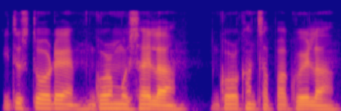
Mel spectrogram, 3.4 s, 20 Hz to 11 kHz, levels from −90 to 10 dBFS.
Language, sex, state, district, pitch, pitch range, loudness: Nagamese, male, Nagaland, Kohima, 115 Hz, 110-125 Hz, -19 LUFS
